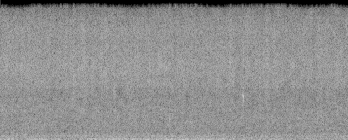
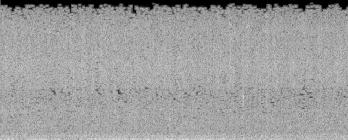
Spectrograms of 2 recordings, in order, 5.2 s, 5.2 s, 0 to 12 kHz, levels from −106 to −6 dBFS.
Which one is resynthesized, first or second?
first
